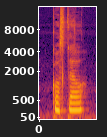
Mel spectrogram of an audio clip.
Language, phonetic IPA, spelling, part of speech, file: Czech, [ˈkostɛl], kostel, noun, Cs-kostel.ogg
- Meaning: church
